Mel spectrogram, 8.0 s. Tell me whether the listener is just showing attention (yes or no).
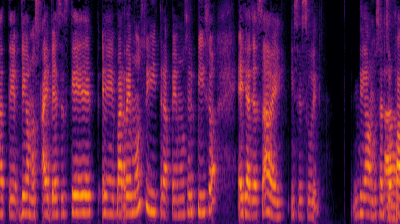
yes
